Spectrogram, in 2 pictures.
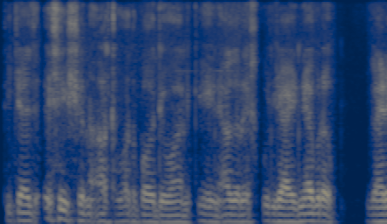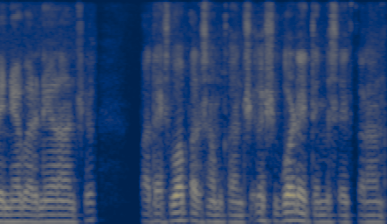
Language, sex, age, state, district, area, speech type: Kashmiri, male, 18-30, Jammu and Kashmir, Baramulla, rural, spontaneous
